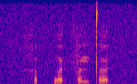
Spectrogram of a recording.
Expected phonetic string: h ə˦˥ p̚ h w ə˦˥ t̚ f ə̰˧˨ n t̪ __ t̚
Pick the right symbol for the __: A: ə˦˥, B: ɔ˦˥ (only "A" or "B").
A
